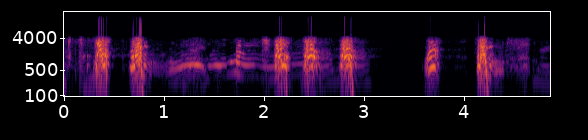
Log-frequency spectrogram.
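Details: Old English Bulldog making a wavering, sliding moan, said to sound like "mama", mixed with several sharp short barks and a person's voice repeating words in German.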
